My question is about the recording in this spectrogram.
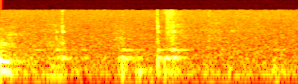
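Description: A few faint, light clicks and small knocks in a quiet room.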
